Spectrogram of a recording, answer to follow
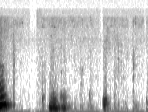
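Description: The end of a spoken word, then a short, faint voice sound less than a second in and a tiny blip after it, with near silence between.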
